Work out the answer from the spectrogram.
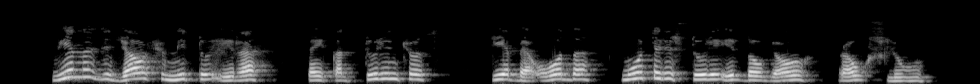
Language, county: Lithuanian, Telšiai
